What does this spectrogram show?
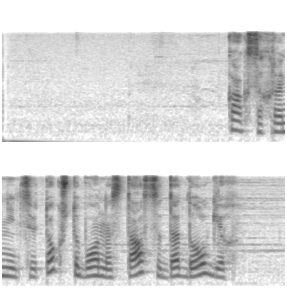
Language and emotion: Russian, neutral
